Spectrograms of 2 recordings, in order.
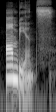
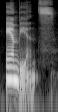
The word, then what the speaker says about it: ambiance: ambiance Common mispronunciation. ambiance Correct pronunciation. ambiance Three syllables with the stress on the first. The ence collapses to uns.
